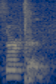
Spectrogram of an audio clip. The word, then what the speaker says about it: certain: I can see why you would think it was ON, because it sounds like that, right? Certain. But it's certain spelled like mountain. Looks like certain. Mountain. But that's not how we say it, right?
